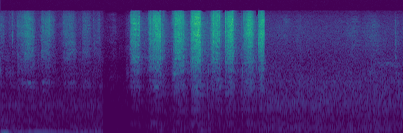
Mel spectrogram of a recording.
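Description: A small hand saw cuts rapidly back and forth.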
